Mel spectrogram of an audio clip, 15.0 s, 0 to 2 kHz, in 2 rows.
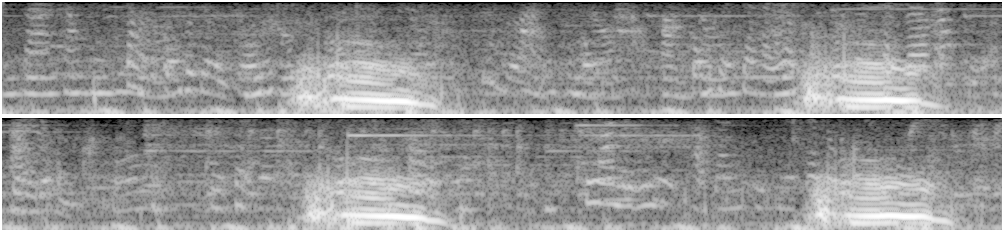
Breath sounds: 1.90-3.40 s: inhalation
5.73-7.23 s: inhalation
9.62-11.11 s: inhalation
13.36-14.78 s: inhalation

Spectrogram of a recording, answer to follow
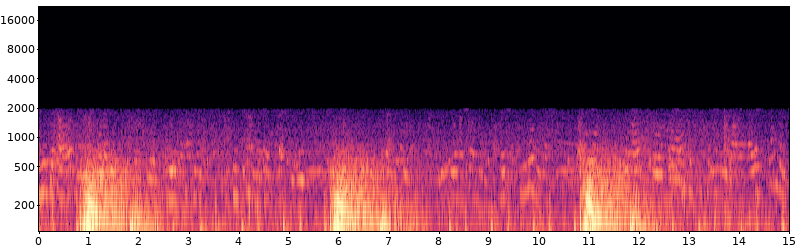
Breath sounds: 0.68-1.73 s: inhalation
1.75-2.79 s: exhalation
5.70-6.74 s: inhalation
6.75-7.79 s: exhalation
10.77-11.82 s: inhalation
11.84-12.88 s: exhalation

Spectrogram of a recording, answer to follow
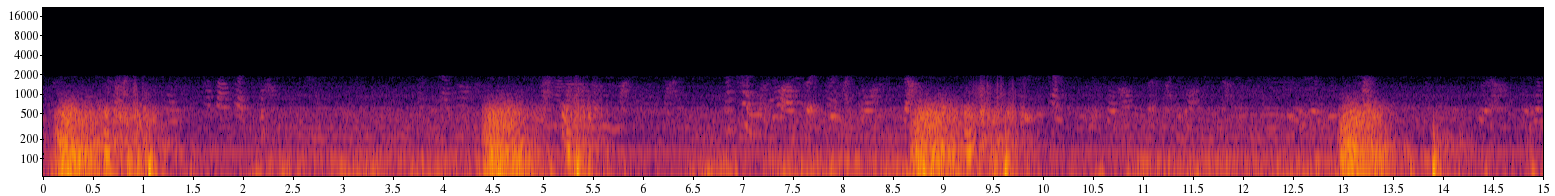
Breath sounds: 0.00-0.96 s: inhalation
4.41-5.11 s: inhalation
5.11-6.74 s: exhalation
8.67-9.57 s: inhalation
13.00-13.90 s: inhalation

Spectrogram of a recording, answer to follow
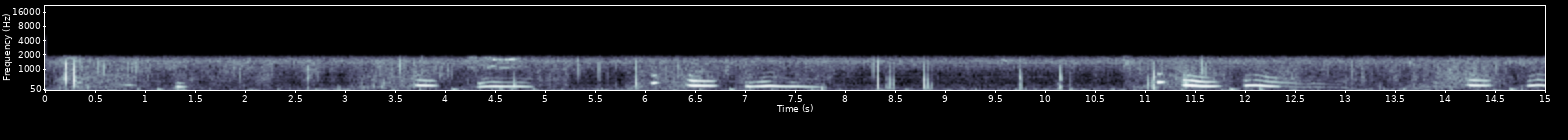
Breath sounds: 2.97-4.00 s: inhalation
3.61-3.97 s: wheeze
4.08-5.24 s: exhalation
4.22-4.91 s: wheeze
5.80-6.83 s: inhalation
5.96-6.21 s: wheeze
6.37-6.72 s: wheeze
6.87-7.89 s: exhalation
6.95-7.84 s: wheeze
10.88-11.91 s: inhalation
11.04-11.29 s: wheeze
11.32-11.82 s: wheeze
11.93-13.63 s: exhalation
11.97-13.12 s: wheeze
13.65-14.70 s: inhalation
14.21-14.55 s: wheeze
14.72-15.00 s: exhalation
14.72-15.00 s: wheeze

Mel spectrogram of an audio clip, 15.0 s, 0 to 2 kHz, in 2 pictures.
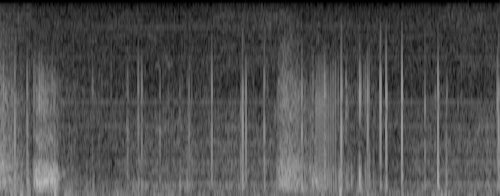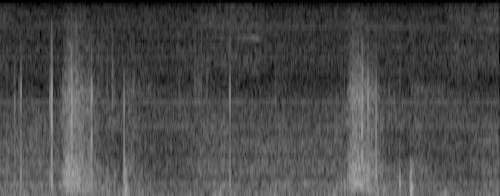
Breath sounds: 4.06-4.63 s: inhalation
4.62-5.88 s: exhalation
4.62-5.88 s: crackles
8.39-9.30 s: inhalation
8.39-9.30 s: crackles
9.28-10.26 s: exhalation
12.58-13.47 s: crackles
12.63-13.49 s: inhalation
13.51-14.37 s: exhalation

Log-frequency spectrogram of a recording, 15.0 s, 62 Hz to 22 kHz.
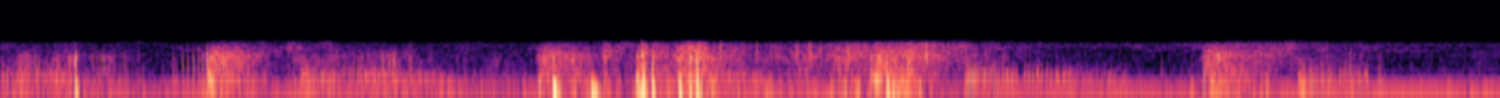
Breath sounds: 1.99-2.77 s: inhalation
2.91-4.70 s: exhalation
2.91-4.70 s: crackles
9.64-11.43 s: exhalation
9.64-11.43 s: crackles
11.99-12.93 s: inhalation
12.97-13.91 s: exhalation
12.97-13.92 s: crackles

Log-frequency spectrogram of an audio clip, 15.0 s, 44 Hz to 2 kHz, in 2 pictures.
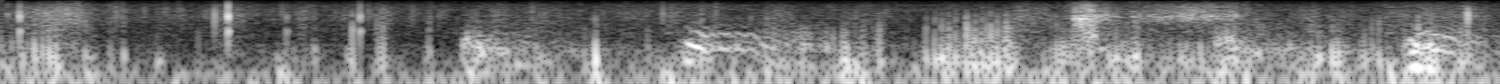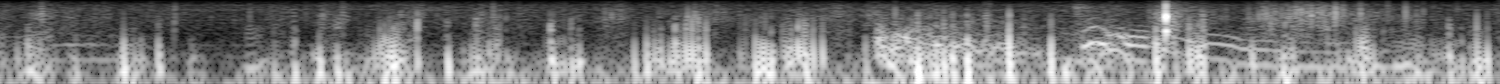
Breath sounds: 2.18-3.27 s: inhalation
3.34-3.90 s: rhonchi
3.34-4.42 s: exhalation
6.07-6.95 s: inhalation
7.02-8.07 s: exhalation
7.02-8.68 s: wheeze
11.92-12.89 s: inhalation
12.94-15.00 s: exhalation
12.94-15.00 s: wheeze

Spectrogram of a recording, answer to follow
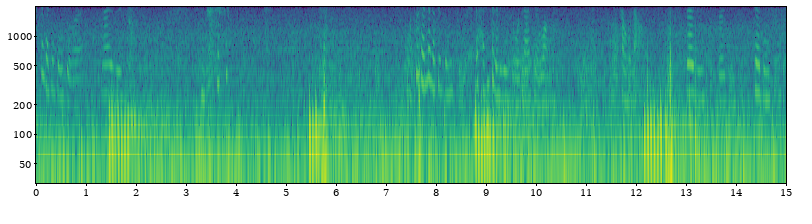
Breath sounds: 1.35-2.89 s: inhalation
1.35-2.89 s: crackles
5.40-6.26 s: inhalation
5.40-6.26 s: crackles
8.71-10.10 s: inhalation
8.71-10.10 s: crackles
12.16-13.71 s: inhalation
12.16-13.71 s: crackles

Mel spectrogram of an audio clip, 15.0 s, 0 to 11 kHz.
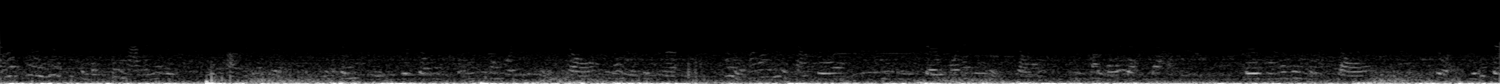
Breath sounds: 2.03-3.53 s: inhalation
5.31-6.65 s: inhalation
9.28-10.30 s: inhalation
13.85-14.87 s: inhalation

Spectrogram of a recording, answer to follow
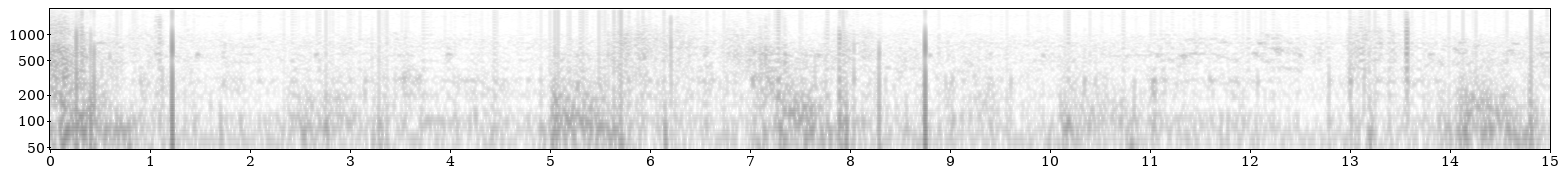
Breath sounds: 0.00-0.50 s: inhalation
5.00-5.80 s: inhalation
7.10-7.90 s: inhalation
14.20-15.00 s: inhalation

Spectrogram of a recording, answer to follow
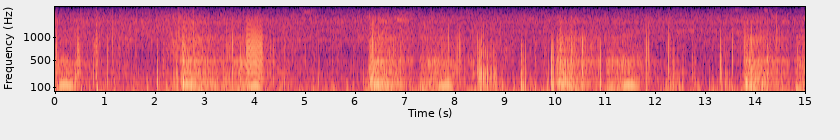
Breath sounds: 0.00-0.40 s: rhonchi
2.44-3.31 s: inhalation
2.45-3.30 s: crackles
3.31-6.17 s: exhalation
6.21-7.22 s: inhalation
6.21-7.21 s: crackles
7.26-9.84 s: exhalation
7.62-7.99 s: rhonchi
9.88-10.96 s: crackles
9.90-10.94 s: inhalation
11.01-13.71 s: exhalation
11.35-11.72 s: rhonchi
13.77-14.79 s: inhalation
14.86-15.00 s: exhalation

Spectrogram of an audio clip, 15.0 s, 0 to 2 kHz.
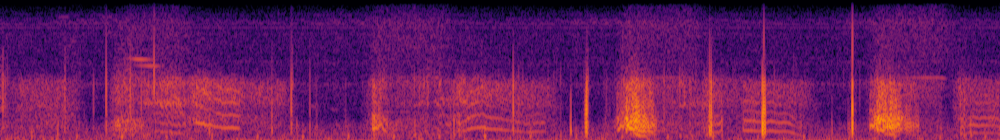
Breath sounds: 2.09-3.63 s: wheeze
5.56-6.50 s: inhalation
6.55-8.36 s: exhalation
6.75-8.34 s: wheeze
9.20-9.96 s: inhalation
9.20-9.96 s: rhonchi
9.98-12.31 s: exhalation
11.10-12.31 s: wheeze
13.02-13.91 s: inhalation
13.02-13.91 s: rhonchi
14.38-15.00 s: wheeze

